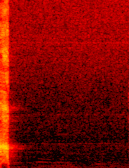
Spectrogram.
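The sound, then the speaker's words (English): A voice imitates a dying person's last breath: one short, sharp, breathy burst at the very start, followed by near silence. “I've been with many, many people when they took their last breath and God just went,”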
